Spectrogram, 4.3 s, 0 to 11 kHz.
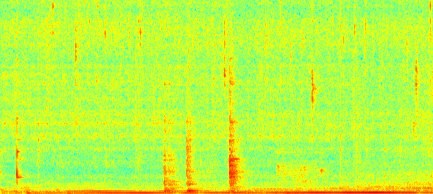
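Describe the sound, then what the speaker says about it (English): Grated garlic sizzling in two tablespoons of olive oil in a pan at the start of carrot fried rice, a steady close frying crackle broken by a few scrapes and stirs. "first we have here 2 tablespoons of olive oil, and I'm going to add 3 grated garlic."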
